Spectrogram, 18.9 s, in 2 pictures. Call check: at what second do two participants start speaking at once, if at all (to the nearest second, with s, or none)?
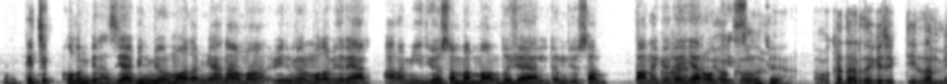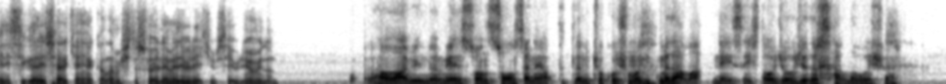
7 s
